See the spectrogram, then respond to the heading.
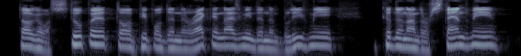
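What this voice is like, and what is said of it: Non-native English accent. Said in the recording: “I started learning English, the accent, I hated it. Hated my accent. ... what the hell is he saying? ... I did not like my, you know, accent.”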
